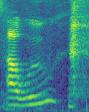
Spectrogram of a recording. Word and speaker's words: Awooh: It's Awooh. It's it's a wolf's howl, so a werewolf's howl. So you just have to imagine it sung.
